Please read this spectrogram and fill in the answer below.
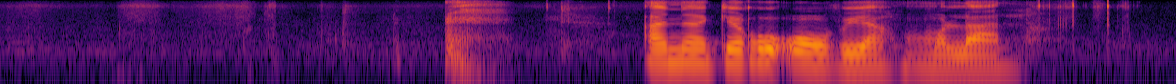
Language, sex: Northern Sotho, female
